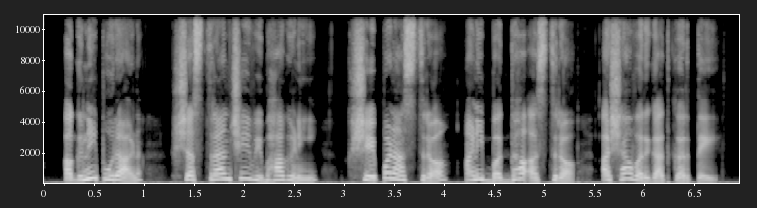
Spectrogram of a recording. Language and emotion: Marathi, neutral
